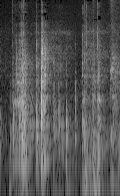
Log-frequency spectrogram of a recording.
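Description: Cardboard mailer box being opened by hand: rustling of cardboard and wrapping with a few sharp knocks and clicks, the sharpest about half a second in and near the end.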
